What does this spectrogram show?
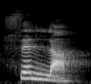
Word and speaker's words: celle-là: Celle-là, celle-là. No se pronuncia la E y se hace celle-là, celle-ci.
